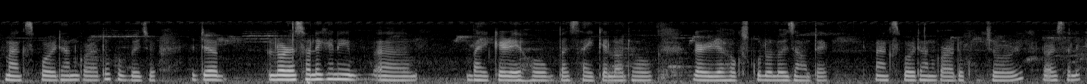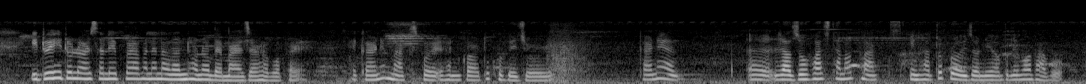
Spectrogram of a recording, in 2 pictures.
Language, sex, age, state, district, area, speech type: Assamese, female, 18-30, Assam, Golaghat, urban, spontaneous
